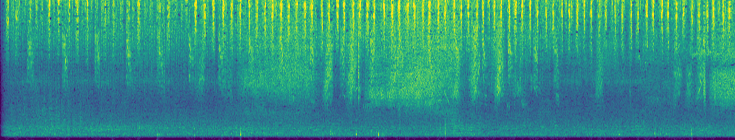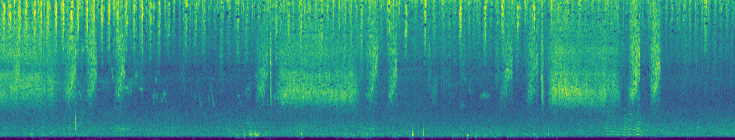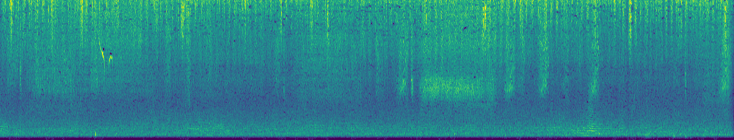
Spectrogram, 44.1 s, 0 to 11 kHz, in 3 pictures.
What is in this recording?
Insects in the grass.
This file has been recorded in the Pyrenees (mountains located in the south-west of France) during a sunny and quite windy day. You can hear crickets and insects in the grass, and some distant small birds.
Recorded in July 2015, with an Olympus LS-100 (internal microphones).
High-pass filter 400Hz -48dB/oct applied in Audacity.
